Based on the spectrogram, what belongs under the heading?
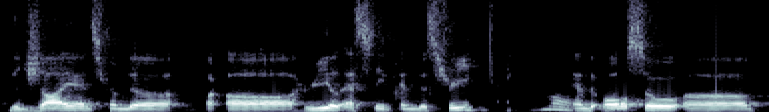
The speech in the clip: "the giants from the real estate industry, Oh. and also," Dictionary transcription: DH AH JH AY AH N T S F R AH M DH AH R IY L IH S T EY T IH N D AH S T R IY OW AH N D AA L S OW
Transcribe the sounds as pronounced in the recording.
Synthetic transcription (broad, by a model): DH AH JH AY AH N T S F R AH M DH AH R IY L IH S T EY T IH N D AH S T R IY AH N D AA L S OW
